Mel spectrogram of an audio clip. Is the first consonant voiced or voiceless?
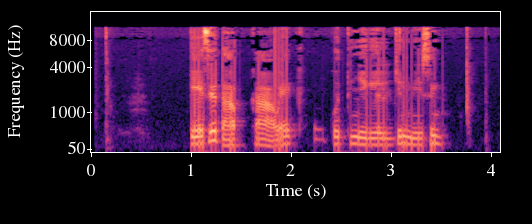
voiceless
